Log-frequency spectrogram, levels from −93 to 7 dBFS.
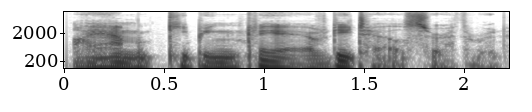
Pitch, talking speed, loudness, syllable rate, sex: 85 Hz, 215 wpm, -17 LUFS, 5.7 syllables/s, male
